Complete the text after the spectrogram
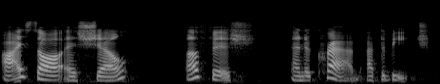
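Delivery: slow read, a clear break after shell and after fish; slow down and pause at each comma; pausing at commas. Shown as a demonstration. Teacher rereading the sentence, pausing at commas. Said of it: "I'm gonna do it one more time".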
